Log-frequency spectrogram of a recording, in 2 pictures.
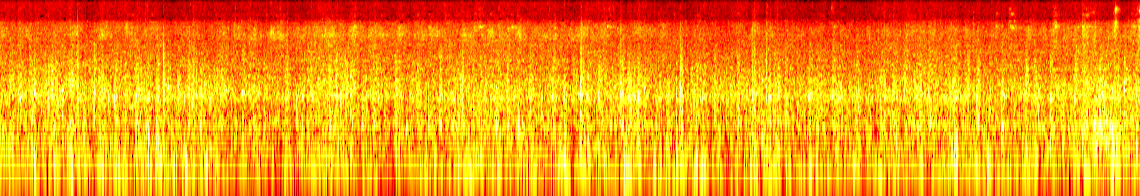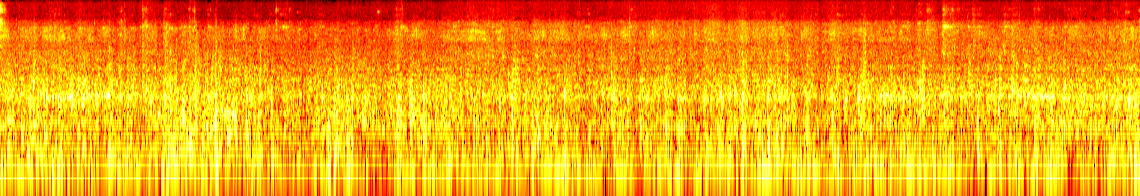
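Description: A diesel-hauled heritage train running along the track: a steady rumble and rush of wheel noise, with many small clicks from wheels on rail.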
